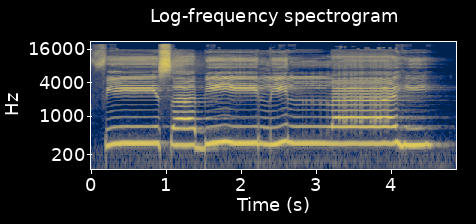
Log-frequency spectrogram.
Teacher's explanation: lam jalalah dibunyikan secara tarqiq karena huruf sebelumnya lam barisnya kasroh maka dibunyikannya lam ini adalah tipis pangkal lidah datar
